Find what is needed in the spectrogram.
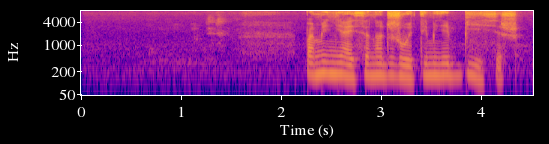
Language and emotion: Russian, angry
